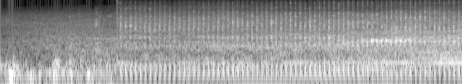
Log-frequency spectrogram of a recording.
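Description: A lawn mower freshly fitted with a new blade starts up and runs; after a short quiet moment the engine catches and settles into a loud, close, rhythmic putter that holds steady to the end.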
